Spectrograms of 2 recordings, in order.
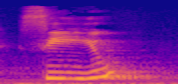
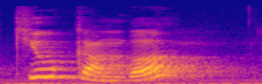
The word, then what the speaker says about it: cucumber: Did you pronounce the word cucumber or did you pronounce the word cucumber? I have seen a lot of my students pronouncing this word as cucumber, not just my students, but a lot of people around me pronouncing this word as cucumber. But the exact pronunciation is cucumber or cucumber. It can be American pronunciation or British pronunciation, but it is not cucumber. Cucumber is a wrong pronunciation.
